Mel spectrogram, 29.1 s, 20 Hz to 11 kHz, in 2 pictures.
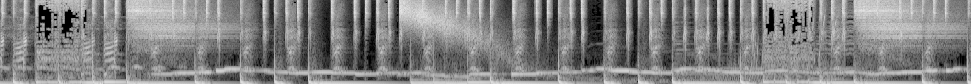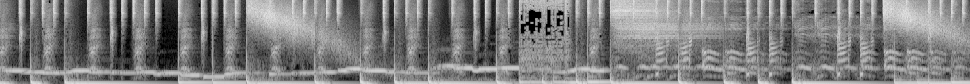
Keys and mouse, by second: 2.9-5.1 drag, 7.0-9.9 drag, 9.9-11.4 middle drag, 11.4-14.6 right drag, 16.2 shift+d, 17.4 p, 25.6-27.4 drag.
